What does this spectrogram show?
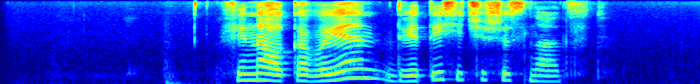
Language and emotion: Russian, neutral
